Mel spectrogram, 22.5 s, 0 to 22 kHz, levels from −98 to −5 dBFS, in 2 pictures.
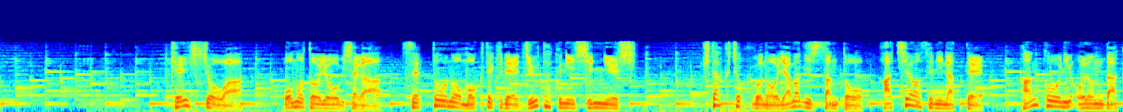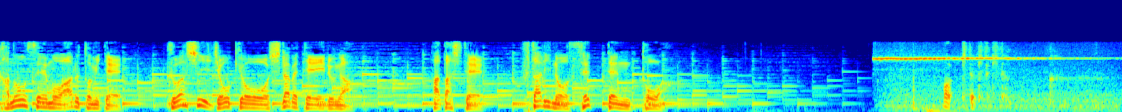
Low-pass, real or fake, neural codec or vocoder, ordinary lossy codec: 5.4 kHz; real; none; none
